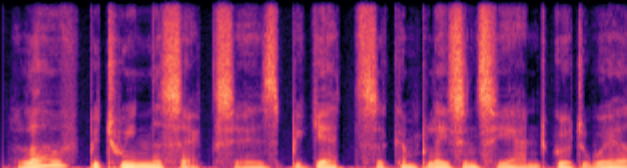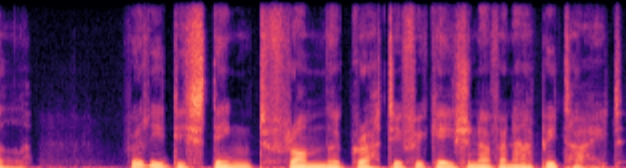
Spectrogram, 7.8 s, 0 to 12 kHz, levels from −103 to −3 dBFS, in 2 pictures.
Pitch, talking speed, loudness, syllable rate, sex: 120 Hz, 140 wpm, -19 LUFS, 4.7 syllables/s, male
